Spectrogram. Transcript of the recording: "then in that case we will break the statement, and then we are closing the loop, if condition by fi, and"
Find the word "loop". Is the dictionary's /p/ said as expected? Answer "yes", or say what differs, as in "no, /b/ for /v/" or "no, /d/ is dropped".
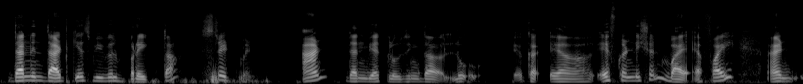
no, /p/ is dropped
